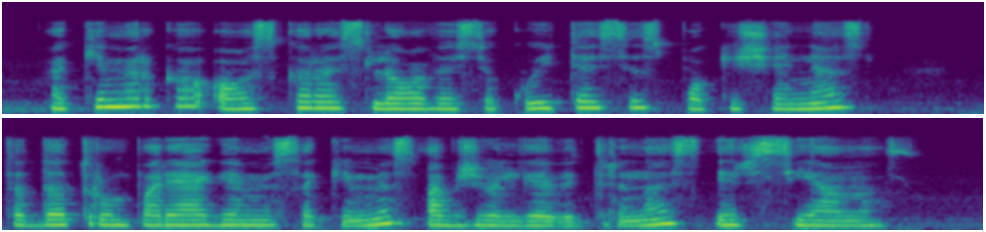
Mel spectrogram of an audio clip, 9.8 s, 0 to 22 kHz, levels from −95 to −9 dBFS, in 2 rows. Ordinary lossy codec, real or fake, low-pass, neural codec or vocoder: Opus, 32 kbps; real; 10.8 kHz; none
